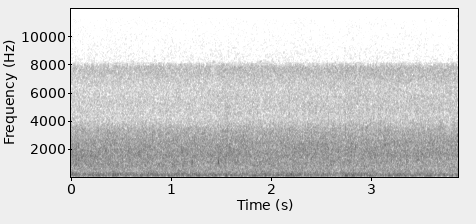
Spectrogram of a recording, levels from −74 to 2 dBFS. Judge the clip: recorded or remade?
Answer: recorded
